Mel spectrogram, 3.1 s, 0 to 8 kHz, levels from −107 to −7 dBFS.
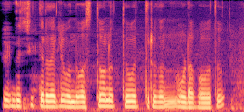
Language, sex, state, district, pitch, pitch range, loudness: Kannada, male, Karnataka, Koppal, 145 Hz, 140-160 Hz, -14 LUFS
